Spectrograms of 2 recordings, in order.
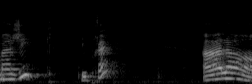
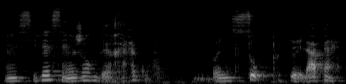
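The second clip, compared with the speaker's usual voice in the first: low, quiet explanation; soft aside; 5 semitones lower, 6 dB quieter than usual. A narrator's reading. Explains word to child.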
